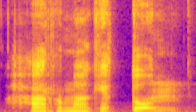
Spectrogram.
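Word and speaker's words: הר מגידו: 히브리어 발음으로 하르마겟돈 이라고 하는데 하르는 산이라는 의미라고 하고요.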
